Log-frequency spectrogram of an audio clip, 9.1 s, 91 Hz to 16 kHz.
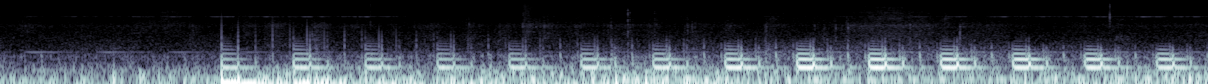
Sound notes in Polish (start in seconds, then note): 1.6 Krótkie, miarowe, elektroniczne łopotanie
